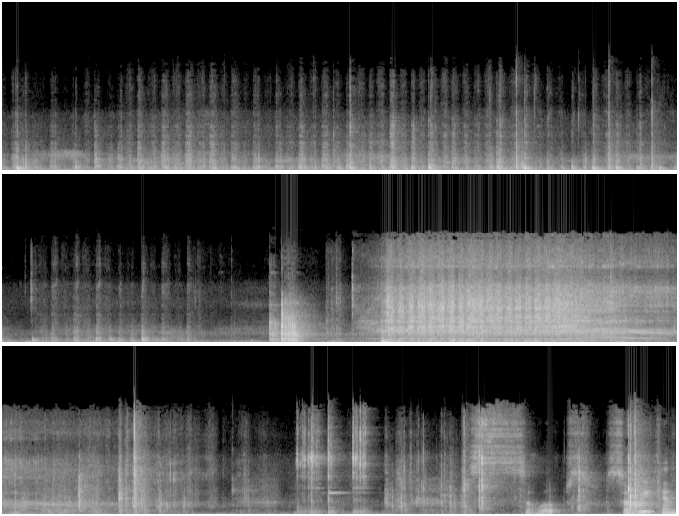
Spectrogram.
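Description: A metal-tipped scratcher rubbing the silver coating off a scratch-off card on a wooden tabletop, in rapid fine strokes. About halfway there is a sharp click, then a louder rushing noise that fades away over a few seconds, followed by scattered light handling clicks.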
